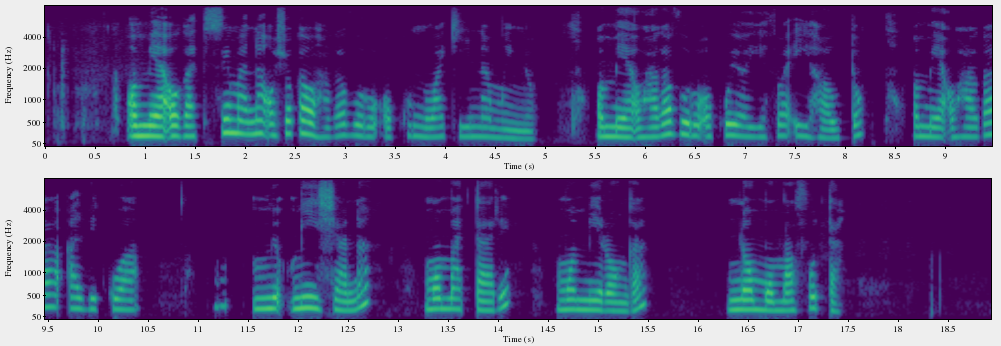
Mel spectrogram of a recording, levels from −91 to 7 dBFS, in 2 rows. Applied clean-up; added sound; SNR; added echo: none; none; none; none.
